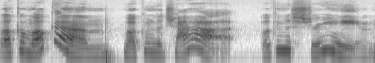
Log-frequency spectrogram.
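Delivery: sleepy, groggy, freshly woken-up voice. A streamer welcomes chat right after waking up: just-woke-up voice. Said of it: "I kind of got that wake up voice".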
